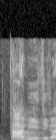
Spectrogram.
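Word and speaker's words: דוד: 드드 이렇게 되는 거죠 그리고 가운데 있는 글씨는 예 이렇게 어 W 에 발음을 하게 되는데요 영어권에 있는 사람들은 리면 예 뭐 위 이렇게 동그라미로 흔히 이야기하잖아요 하지만 동그라미가 아니라 비읍으로 발음해요 왜냐면 W 위가 두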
